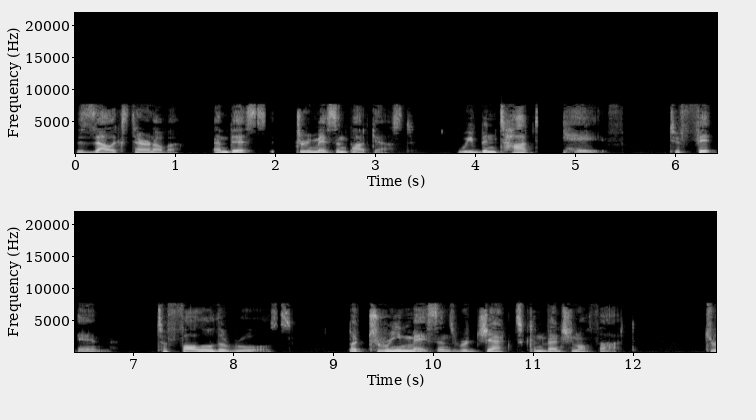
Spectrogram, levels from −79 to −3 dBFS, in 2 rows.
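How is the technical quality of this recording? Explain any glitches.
The quality is compromised throughout, with three dropouts. The whole clip has plainly audible low-delay AAC compression damage. The speech sounds rough and grainy. Noise fills the gaps between harmonics, and the top band sounds thin and synthetic. The likely cause is AAC-ELD at about 32 kbps. Its short frames resolve pitch poorly and starve the bit budget.

AAC frame loss with muting occurs at 1.79 to 2.21 s, 4.61 to 4.89 s, and 8.42 to 8.49 s. The decoder zeroed the missing frames, so the sound fades into soft-edged silences. The first loss is scattered, with its longest hole about 200 ms. The second lasts about 270 ms, and the last about 60 ms.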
